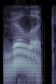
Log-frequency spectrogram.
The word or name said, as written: Willoch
